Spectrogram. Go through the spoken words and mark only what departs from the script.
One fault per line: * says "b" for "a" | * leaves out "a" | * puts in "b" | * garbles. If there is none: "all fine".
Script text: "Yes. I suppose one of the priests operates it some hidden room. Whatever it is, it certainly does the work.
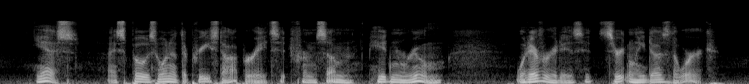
* puts in "from"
